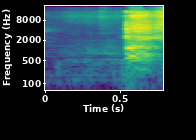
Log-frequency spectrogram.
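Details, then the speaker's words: Sneezing demonstrated in a kitchen as one of three ways to sneeze (around friends, around boys, by yourself): a short indrawn breath followed by a sudden loud hissing burst, a single sneeze. "Today we're gonna do today my video is about 3 ways to sneeze."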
